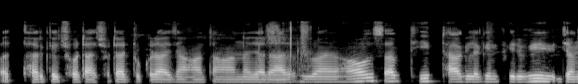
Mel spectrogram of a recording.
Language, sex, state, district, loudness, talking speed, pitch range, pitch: Magahi, male, Bihar, Lakhisarai, -18 LUFS, 155 wpm, 115-130 Hz, 120 Hz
